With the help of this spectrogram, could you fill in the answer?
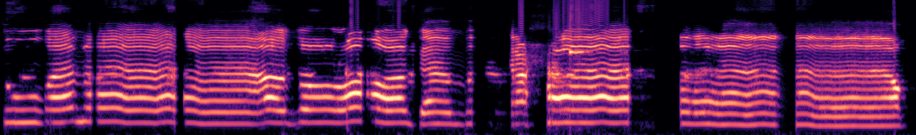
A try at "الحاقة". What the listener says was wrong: جو درمیان والا آپ نے پڑھا نا وہ قاف آپ کا صحیح نہیں پڑھا گیا. ملحاقۃ، قاف کے اوپر شد ہے، اس کو مخرج میں دبا کر نکالنا ہے. پھر پڑھیے الحاق. نہیں، نو نو نو نو، الحاقۃ، قاف کے اوپر پریشر آئے. اعلیٰ نہیں، اعلیٰ نہیں، الحا، اعلیٰ نہیں، یہ غلط ہوتا ہے. اعلیٰ مالا یہ غلط ہوتا ہے. الحا، لام میں آواز بند ہو.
